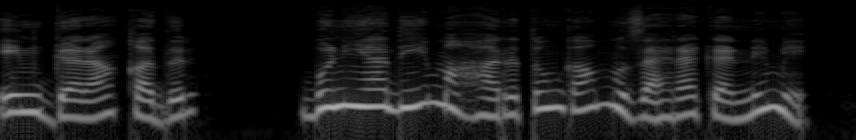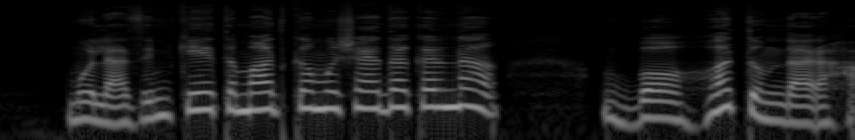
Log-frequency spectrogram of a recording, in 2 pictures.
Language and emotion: Urdu, happy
